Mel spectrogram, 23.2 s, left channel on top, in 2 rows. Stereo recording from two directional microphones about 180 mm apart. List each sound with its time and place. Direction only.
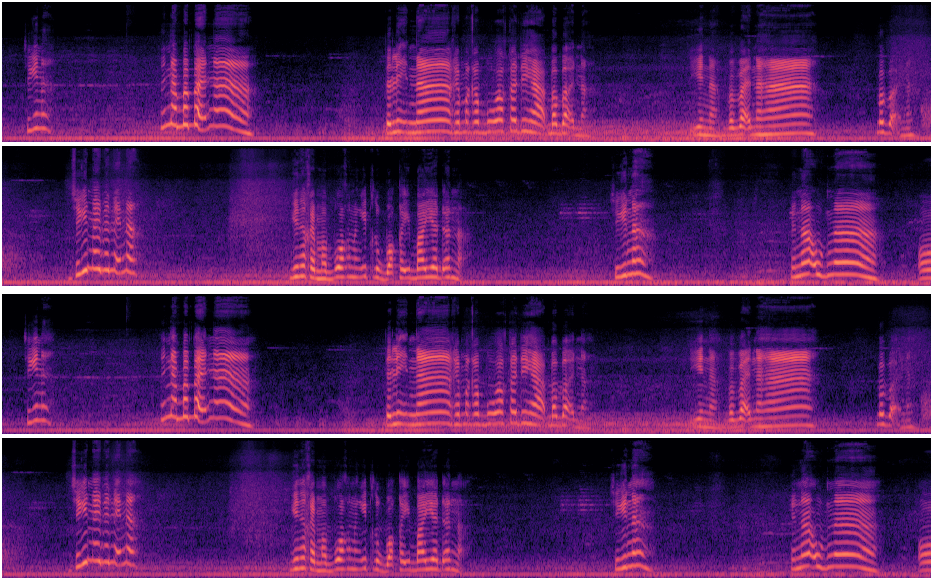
0.3 s a woman's voice: 10° left (ahead or behind)
2.0 s a woman's voice: 15° left (ahead or behind)
4.8 s a woman's voice: 15° left (ahead or behind)
8.6 s a woman's voice: 20° left (ahead or behind)
12.5 s a woman's voice: 20° left (ahead or behind)
15.2 s a woman's voice: 20° left (ahead or behind)
19.2 s a woman's voice: 20° left (ahead or behind)
21.4 s a woman's voice: 20° left (ahead or behind)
